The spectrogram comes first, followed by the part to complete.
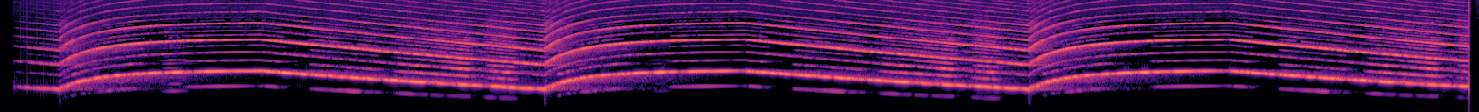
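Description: A siren wailing three times, each wail rising over about two seconds and then falling slowly for about three, about every five seconds.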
